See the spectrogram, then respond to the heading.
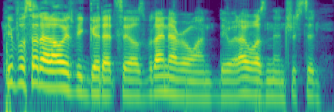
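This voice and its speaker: A man's voice: mid-range voice, expressive, very fast, darkish tone, clean tone, dry recording. A man hosting a casual livestream, chatting with viewers and thanking new followers. He laughs often, repeats himself, and has a voice he says is made for radio and sales. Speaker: streamer and podcast host. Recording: dry close mic with faint music behind.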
